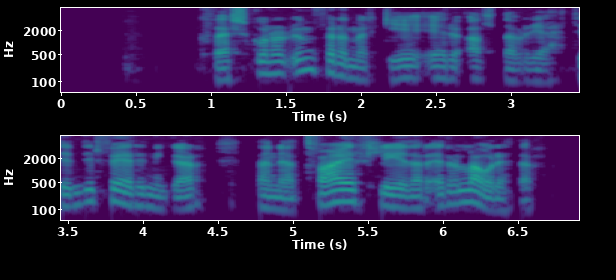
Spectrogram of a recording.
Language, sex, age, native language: Icelandic, male, 20-29, Icelandic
